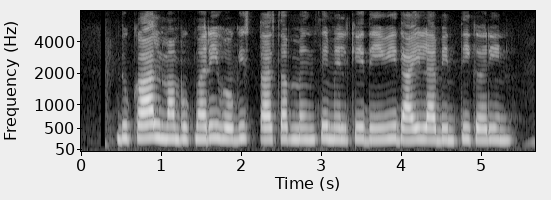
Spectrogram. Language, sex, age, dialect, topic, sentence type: Chhattisgarhi, female, 18-24, Northern/Bhandar, agriculture, statement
